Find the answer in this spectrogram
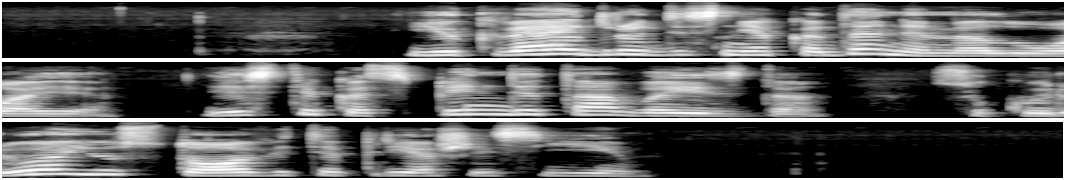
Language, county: Lithuanian, Utena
